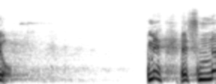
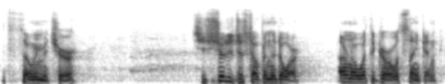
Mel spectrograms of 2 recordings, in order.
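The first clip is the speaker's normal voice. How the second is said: mock judgmental churchgoer; 9 semitones lower than usual. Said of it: "Some of you be like".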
